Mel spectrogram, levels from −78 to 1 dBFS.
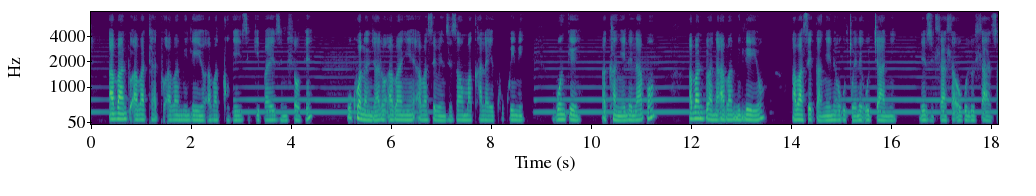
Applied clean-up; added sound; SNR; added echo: none; Wind instrument, woodwind instrument; 14 dB; none.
